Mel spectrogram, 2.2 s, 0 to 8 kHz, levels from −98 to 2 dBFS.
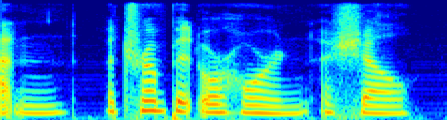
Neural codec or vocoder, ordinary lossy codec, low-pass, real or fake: none; AAC, 48 kbps; 7.2 kHz; real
